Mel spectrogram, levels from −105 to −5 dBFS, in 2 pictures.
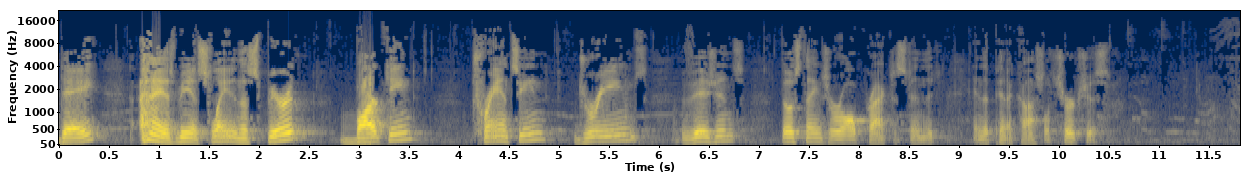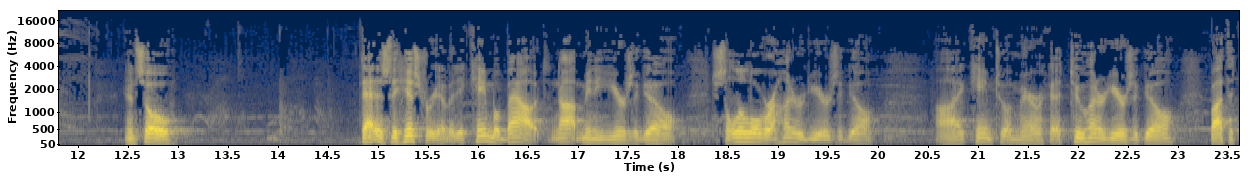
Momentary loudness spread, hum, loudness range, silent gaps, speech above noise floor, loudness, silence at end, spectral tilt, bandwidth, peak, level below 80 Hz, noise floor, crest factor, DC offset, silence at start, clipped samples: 19 LU; none; 11 LU; none; 36 dB; -19 LUFS; 0 s; -5.5 dB/octave; 12.5 kHz; 0 dBFS; -62 dBFS; -55 dBFS; 20 dB; under 0.1%; 0 s; under 0.1%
